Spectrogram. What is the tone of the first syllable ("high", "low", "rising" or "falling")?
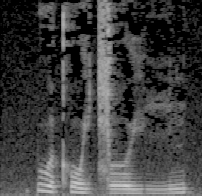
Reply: falling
